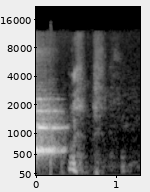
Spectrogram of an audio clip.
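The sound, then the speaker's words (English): The speaker's dogs bark at home, one drawn-out, tonal bark followed by a shorter, rougher yelp, then the sound quickly fades into near silence. “My dogs are barking.”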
